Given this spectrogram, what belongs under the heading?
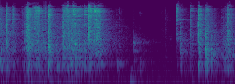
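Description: Metal kitchen utensils clink and rattle close by as someone rummages for a long spoon while preparing wild garlic pesto, a dense clatter that pauses briefly and then resumes.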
